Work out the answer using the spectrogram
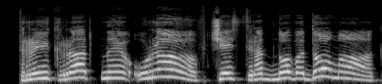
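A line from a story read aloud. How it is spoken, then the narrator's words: Shout. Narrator (Russian): крикнул Ван Моунен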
